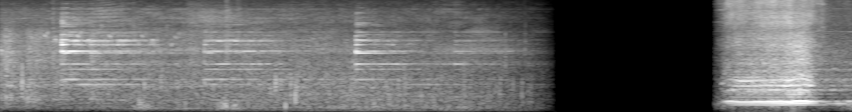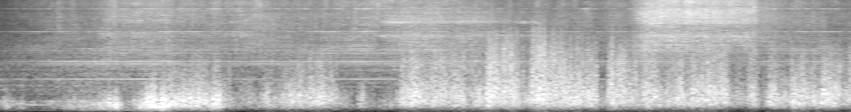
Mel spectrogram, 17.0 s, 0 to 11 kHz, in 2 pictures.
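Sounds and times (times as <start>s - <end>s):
steam whistle blast: 7.2s - 11.4s
steam hissing: 7.2s - 17.0s
steam locomotive exhaust chuffs: 7.2s - 17.0s.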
